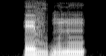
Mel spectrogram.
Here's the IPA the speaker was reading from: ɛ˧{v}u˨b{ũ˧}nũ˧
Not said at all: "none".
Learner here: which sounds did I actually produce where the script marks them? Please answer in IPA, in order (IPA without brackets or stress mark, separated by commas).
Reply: v, ũ˧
